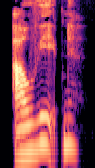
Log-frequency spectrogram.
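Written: AFVÆBNEDE

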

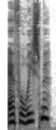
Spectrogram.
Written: aforisme

